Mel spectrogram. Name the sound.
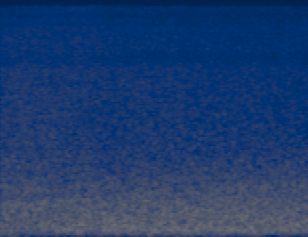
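sea waves and surf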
